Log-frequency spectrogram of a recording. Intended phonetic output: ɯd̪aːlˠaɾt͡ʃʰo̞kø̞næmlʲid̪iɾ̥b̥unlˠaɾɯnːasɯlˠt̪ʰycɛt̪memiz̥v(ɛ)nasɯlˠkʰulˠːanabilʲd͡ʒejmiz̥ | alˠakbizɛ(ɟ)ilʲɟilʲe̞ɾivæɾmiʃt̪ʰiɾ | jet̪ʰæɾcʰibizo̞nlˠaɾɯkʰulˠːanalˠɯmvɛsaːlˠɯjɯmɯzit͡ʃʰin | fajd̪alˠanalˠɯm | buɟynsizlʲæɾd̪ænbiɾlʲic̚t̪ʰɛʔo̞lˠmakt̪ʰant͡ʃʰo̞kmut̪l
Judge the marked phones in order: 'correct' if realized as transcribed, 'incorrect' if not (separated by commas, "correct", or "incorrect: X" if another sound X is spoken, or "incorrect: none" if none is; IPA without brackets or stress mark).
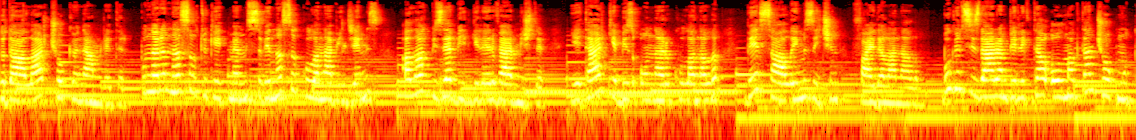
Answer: correct, incorrect: b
